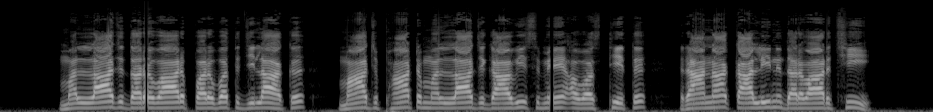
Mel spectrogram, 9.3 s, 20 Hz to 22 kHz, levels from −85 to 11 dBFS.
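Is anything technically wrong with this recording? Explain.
Yes. A gap between stream segments appears at 1.44 s (34 ms) and 5.49 s (41 ms). The segments' time stamps leave a hole that the player fills with hard-edged silence, about four seconds apart. Unlike a dropout, no speech is lost. It resumes exactly where it paused.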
